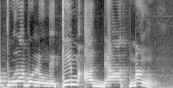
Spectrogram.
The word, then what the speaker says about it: अध्यात्मं: माँ पूरा बोलोगे किम अध्यात्मं, यहाँ पर ये जो बिंदी है इसका अनुस्वार उच्चारण होगा।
